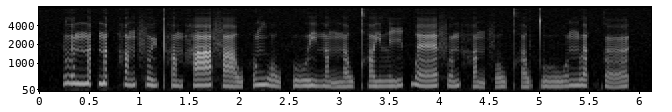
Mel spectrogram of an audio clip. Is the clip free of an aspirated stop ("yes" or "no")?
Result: no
